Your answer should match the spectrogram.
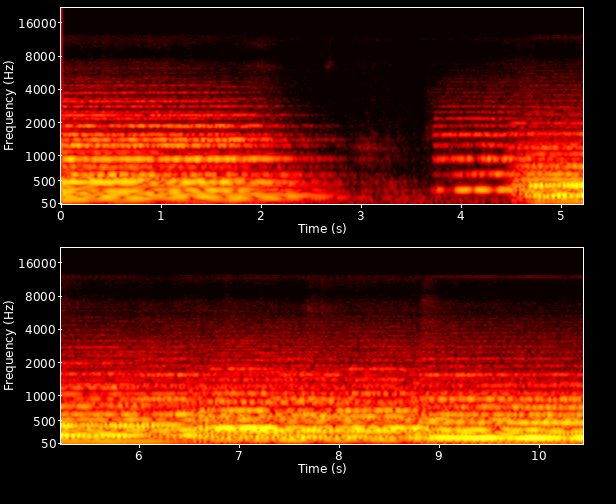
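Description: Student symphonic wind band playing a slow piece in held chords. About two seconds in, the sound fades away to a brief silence, then a soft entrance leads the full band back in with sustained chords.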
